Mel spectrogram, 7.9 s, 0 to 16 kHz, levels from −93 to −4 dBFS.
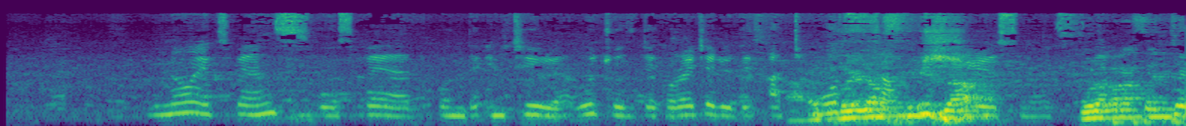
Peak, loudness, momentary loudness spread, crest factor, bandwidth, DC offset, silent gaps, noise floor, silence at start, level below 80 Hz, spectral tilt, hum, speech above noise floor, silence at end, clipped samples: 0 dBFS; -20 LUFS; 17 LU; 20 dB; 12 kHz; under 0.1%; none; -50 dBFS; 1 s; -42 dBFS; -5.5 dB/octave; none; 31 dB; 0 s; under 0.1%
